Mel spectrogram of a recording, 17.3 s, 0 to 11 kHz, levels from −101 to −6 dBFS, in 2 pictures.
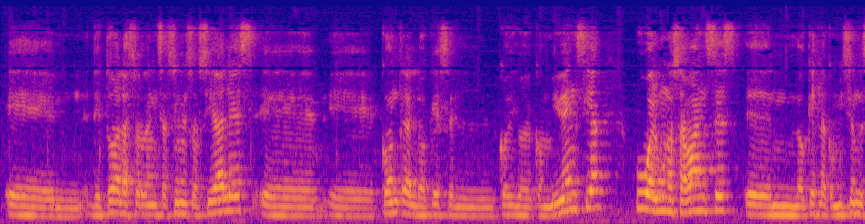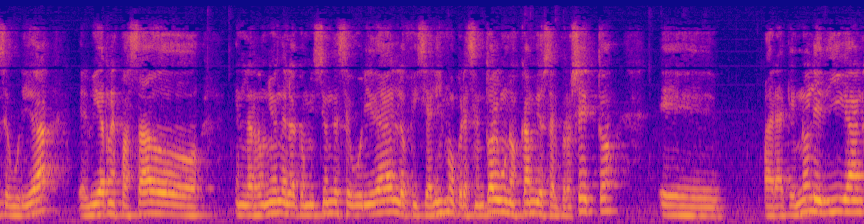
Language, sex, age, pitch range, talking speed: Spanish, male, 20-39, 135-175 Hz, 175 wpm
